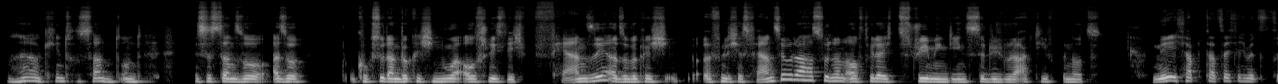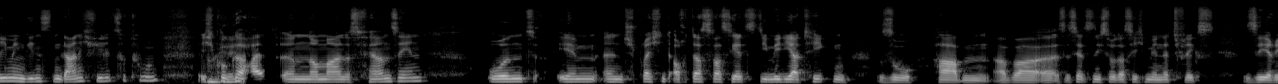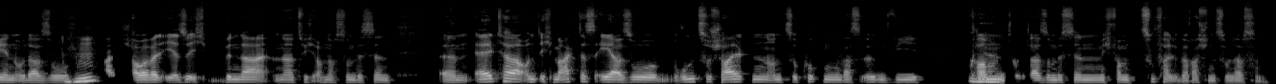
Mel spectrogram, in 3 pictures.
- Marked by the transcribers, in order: other background noise; distorted speech
- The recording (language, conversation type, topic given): German, podcast, Wie hilft dir der Medienkonsum beim Stressabbau?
